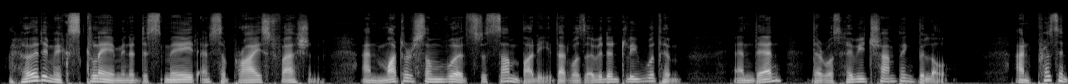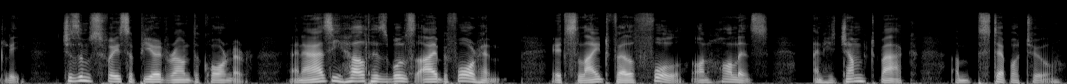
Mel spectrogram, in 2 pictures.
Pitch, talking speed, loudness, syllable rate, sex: 110 Hz, 165 wpm, -22 LUFS, 4.9 syllables/s, male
